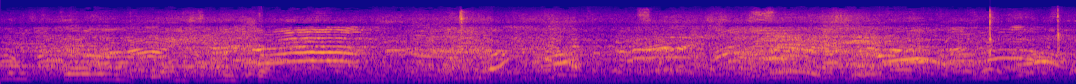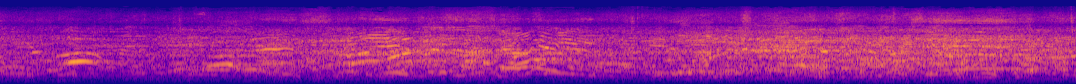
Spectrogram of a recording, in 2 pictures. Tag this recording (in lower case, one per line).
speech
outside, urban or man-made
